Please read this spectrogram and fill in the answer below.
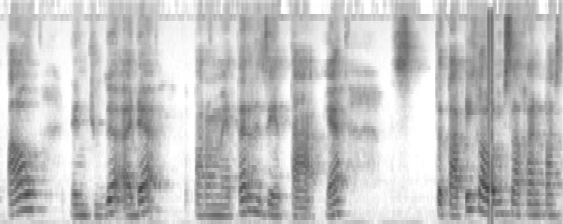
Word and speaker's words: zeta: Ini dibacanya zeta dikali tau dikali S plus 1.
